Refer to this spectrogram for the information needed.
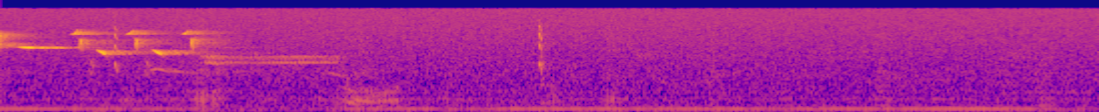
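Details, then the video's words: Lakeshore song sparrow, with a ruby-throated hummingbird at a nearby feeder, gives high thin whistled notes and a short lower trill in the first second and a half, then quiet apart from a constant low hum. "A song sparrow sings along the lake shore"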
